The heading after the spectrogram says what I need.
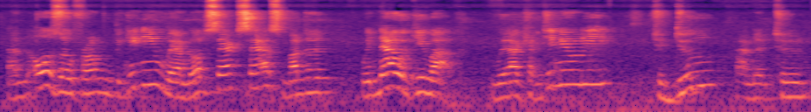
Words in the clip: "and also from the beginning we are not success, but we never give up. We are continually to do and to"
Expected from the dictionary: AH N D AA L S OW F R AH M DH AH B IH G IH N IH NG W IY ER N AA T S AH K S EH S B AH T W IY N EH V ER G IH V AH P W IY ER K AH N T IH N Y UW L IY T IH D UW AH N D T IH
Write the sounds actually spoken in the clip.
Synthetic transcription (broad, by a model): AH N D AA L S OW F R AH M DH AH B IH G IH N IH NG W IY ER N AA T S AH K S EH S B AH T W IY N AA UH G IH V AH P W IY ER K AH N T IH N Y UW L IY T IH D UW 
